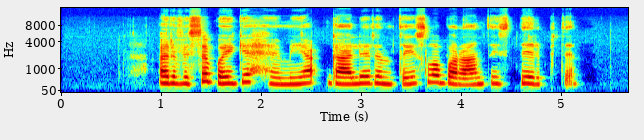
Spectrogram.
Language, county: Lithuanian, Klaipėda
